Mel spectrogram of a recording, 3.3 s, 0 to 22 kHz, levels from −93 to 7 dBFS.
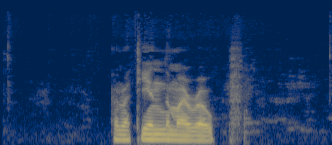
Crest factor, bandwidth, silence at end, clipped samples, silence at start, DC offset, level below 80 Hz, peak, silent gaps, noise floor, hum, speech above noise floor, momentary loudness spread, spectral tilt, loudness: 20 dB; 7.8 kHz; 0.9 s; under 0.1%; 1.15 s; under 0.1%; -60 dBFS; -6 dBFS; none; -70 dBFS; none; 47 dB; 19 LU; -8 dB/octave; -23 LUFS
